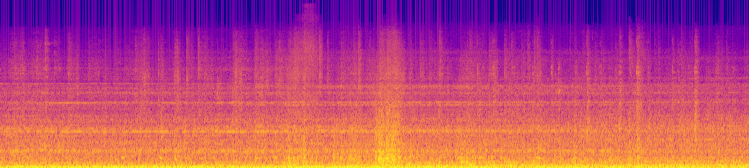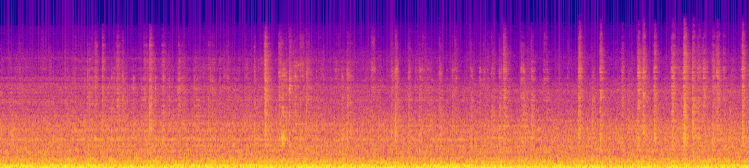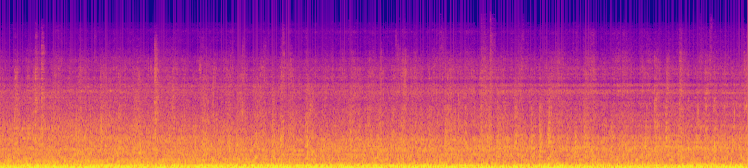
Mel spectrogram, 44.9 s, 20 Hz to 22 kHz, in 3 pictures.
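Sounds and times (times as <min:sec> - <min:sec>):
train rushing: 0:00.0 - 0:14.5
train rumble inside carriage: 0:00.0 - 0:44.9.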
